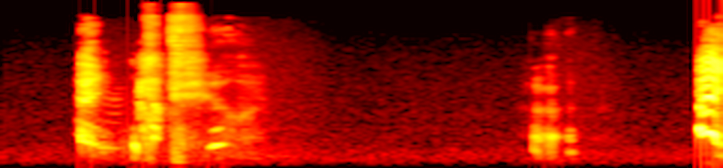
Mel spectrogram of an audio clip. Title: morning sneezes (again)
